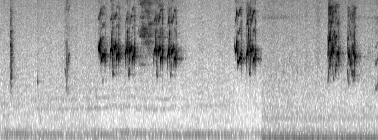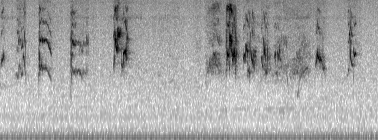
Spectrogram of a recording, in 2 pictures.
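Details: Budgerigar calls intended to draw other budgerigars into song. Quick bursts of sharp, high chirps early on, then softer scattered twitters over a steady low hum.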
